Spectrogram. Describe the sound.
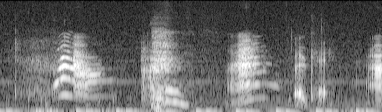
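A person imitates a cat, letting out four or five short, rising-and-falling meows in quick succession, with a few breathy sounds between them.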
